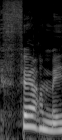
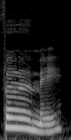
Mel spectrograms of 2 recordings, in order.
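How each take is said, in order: First: The first e is an open eh sound. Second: The first e is not an open eh sound. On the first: The speaker calls it right. "It's fermé because of that R M after the E" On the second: The speaker calls it wrong. "is not fermé"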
